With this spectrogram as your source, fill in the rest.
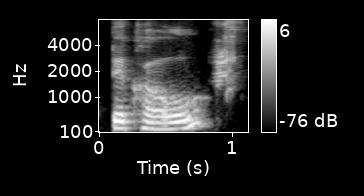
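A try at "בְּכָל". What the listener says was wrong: No, there's no dot in there.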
